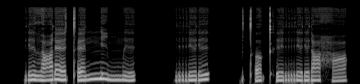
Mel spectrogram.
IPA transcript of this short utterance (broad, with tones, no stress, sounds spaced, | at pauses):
ɾ ɪ˩˧˩ ð ɑ˩˧ ɾ ɛ˧˩˧ tʼ ɛ˩˧ nː i˥˩ mː ɪ˧˩˧ | r ɪ˩˧˩ ɾ ɪ˥ | tʼ ʌ˩˧ kʼ ɪ˩˧˩ r ɪ˧˩˧ ɾ ɪ˩˧ ɾ ɑ˩˧˩ h ɑ˩˧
